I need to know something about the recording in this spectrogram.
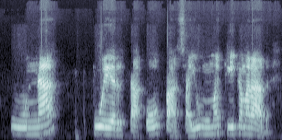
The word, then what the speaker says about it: puerta: Lembra aí, ó, o E fechado e o R é vibrante, ó. Una puerta. Olha aí o R, né?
